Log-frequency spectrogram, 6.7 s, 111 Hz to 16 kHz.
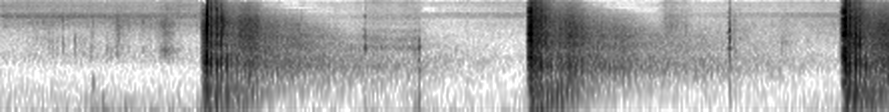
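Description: Three 9mm pistol shots, roughly two and a half seconds apart, each a sharp crack trailing off in a short echo.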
